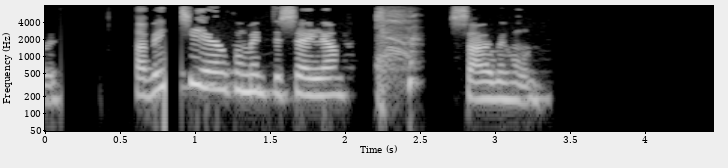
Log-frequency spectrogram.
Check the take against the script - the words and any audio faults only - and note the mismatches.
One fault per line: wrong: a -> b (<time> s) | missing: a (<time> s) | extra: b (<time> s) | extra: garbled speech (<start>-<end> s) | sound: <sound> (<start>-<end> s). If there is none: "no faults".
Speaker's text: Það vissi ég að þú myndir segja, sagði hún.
sound: dropout (0.8-0.9 s)
sound: cough (2.2-2.6 s)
